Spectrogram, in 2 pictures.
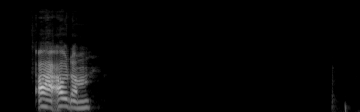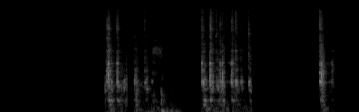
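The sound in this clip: Typing on a computer keyboard in short, quick bursts of light clicks with pauses between them. A brief voice comes earlier, and the keys then fall silent before one last tap.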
